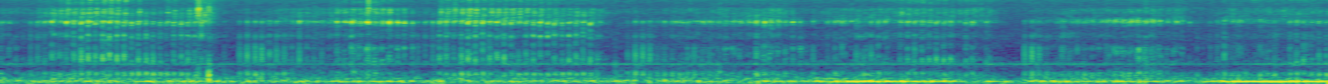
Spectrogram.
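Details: Close-up cat purr, deep and grainy, pulsing with each inhale and exhale about once a second, swelling louder in the final seconds; a thin steady hum runs underneath.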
